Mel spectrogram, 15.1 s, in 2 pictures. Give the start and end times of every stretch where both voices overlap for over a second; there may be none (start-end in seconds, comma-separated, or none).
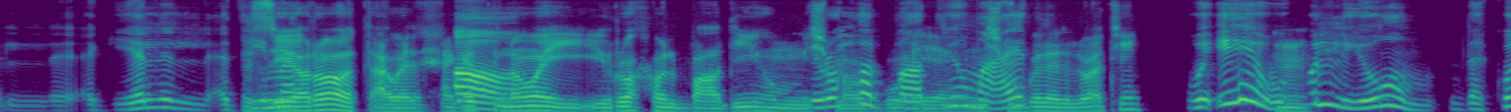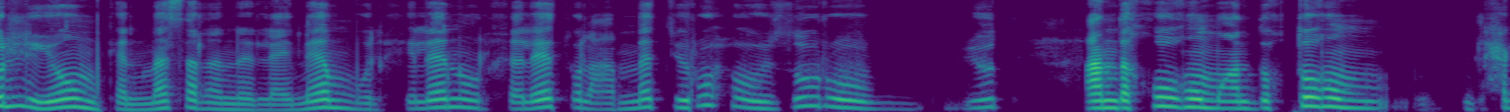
4.0-5.3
